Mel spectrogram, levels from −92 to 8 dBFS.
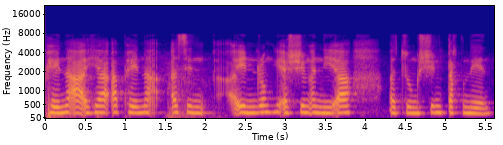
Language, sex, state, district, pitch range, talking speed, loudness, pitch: Mizo, female, Mizoram, Aizawl, 210-225 Hz, 170 wpm, -17 LUFS, 220 Hz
